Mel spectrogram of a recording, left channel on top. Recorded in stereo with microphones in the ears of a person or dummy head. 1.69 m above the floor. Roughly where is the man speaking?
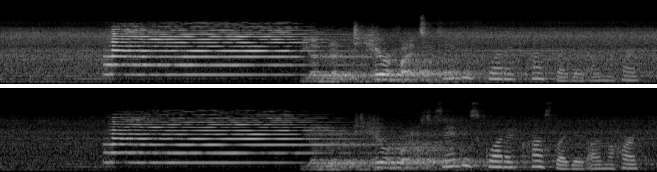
Left.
